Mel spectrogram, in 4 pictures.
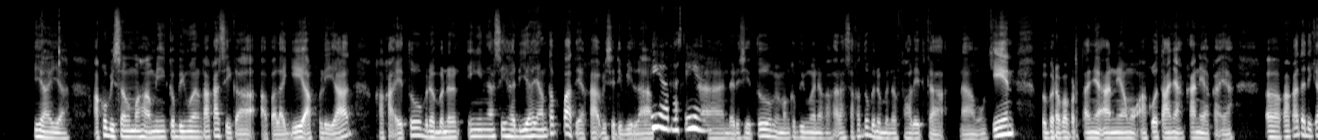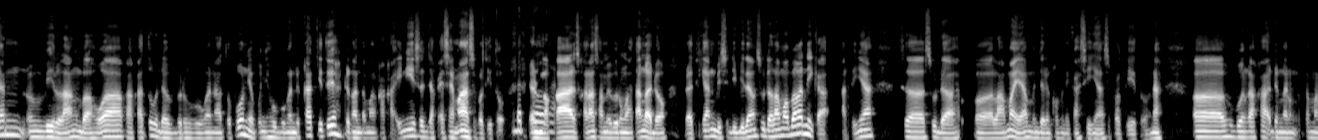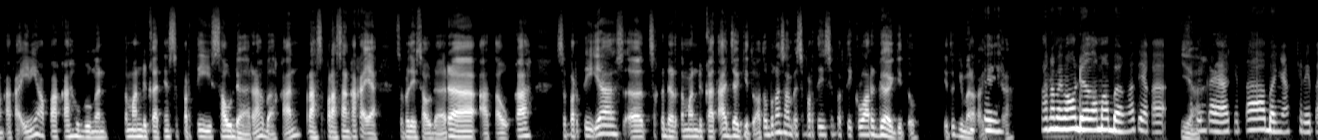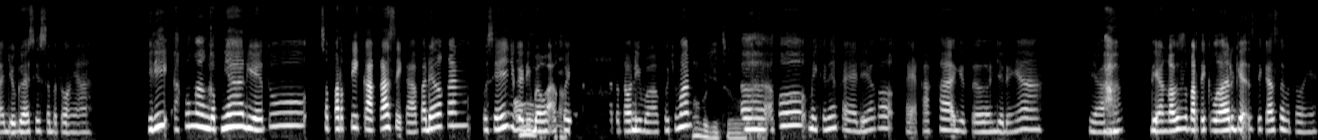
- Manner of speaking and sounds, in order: tapping; laughing while speaking: "ya"
- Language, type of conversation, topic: Indonesian, advice, Bagaimana caranya memilih hadiah yang tepat untuk orang lain?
